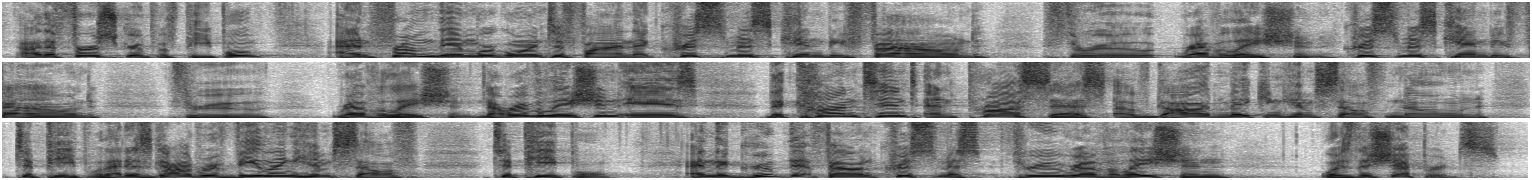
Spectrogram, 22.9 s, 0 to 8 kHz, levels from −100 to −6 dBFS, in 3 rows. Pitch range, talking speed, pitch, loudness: 145-175 Hz, 150 wpm, 160 Hz, -14 LUFS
